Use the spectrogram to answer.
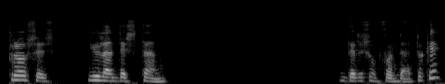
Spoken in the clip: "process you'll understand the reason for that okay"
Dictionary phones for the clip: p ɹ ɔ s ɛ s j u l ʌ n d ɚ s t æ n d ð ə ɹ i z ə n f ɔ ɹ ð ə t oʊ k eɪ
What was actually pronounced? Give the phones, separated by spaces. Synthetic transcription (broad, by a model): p ɹ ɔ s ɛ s j u l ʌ n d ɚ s t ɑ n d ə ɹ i s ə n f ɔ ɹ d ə t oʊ k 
